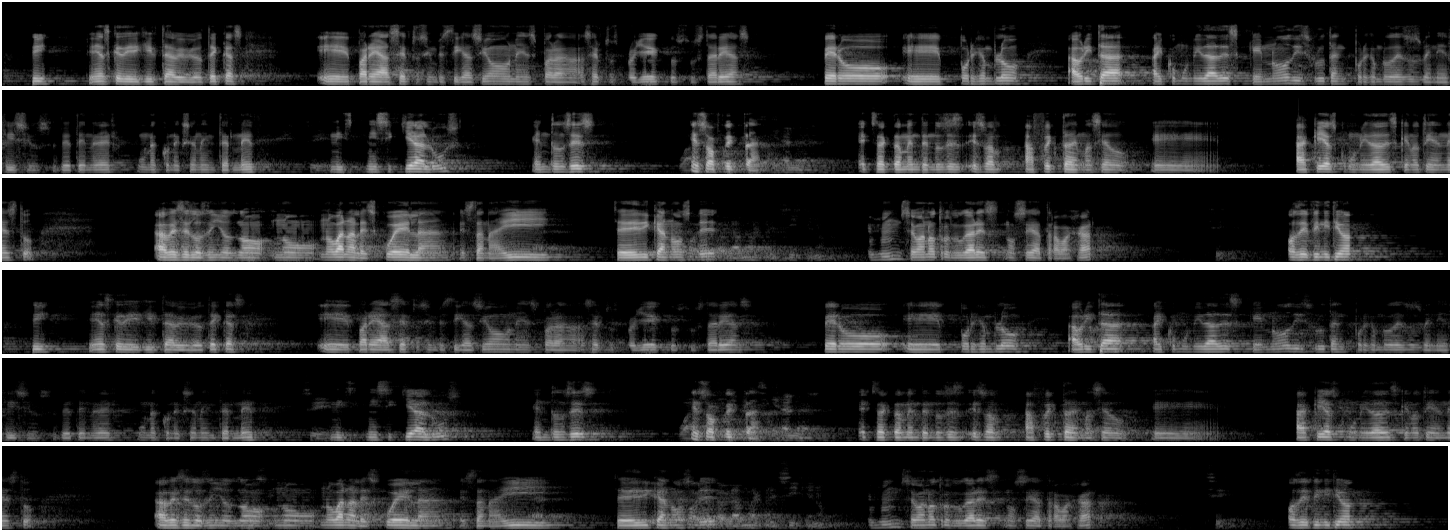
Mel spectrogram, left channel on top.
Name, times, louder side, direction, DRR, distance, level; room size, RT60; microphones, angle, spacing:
voice 1, 0.9-2.6 3.2-6.0 6.3-7.5 8.2-10.2 10.7-11.2 11.5-15.6 15.8-17.0 17.8-19.0 19.8-20.4 21.4-22.1 23.0-26.5 27.4-29.7 30.5-34.4 35.1-36.1 37.6-39.9 41.8-42.4, left 4 dB, 55° left, 13 dB, 0.8 m, -26 dB
voice 2, 5.9-6.2 17.5-17.8 20.1-20.4 21.2-22.6 30.9-31.7 34.2-34.5 35.4-37.2 41.0-41.3 42.3-42.4, right 2 dB, 40° right, -4 dB, 2.7 m, -43 dB
28.0 x 25.0 x 7.3 m, 1.4 s
head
